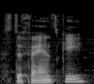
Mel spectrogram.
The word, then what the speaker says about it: Stefanski: about Cleveland's hiring of their new head coach Stefanski that's how you pronounce it yeah so now we're gonna get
